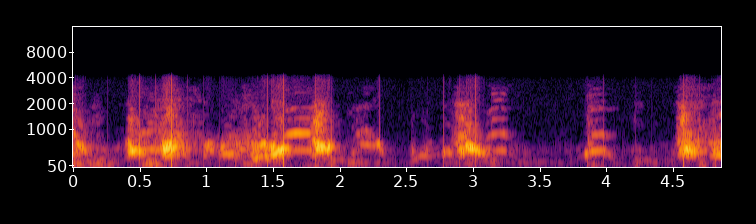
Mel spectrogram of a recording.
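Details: Three Boerboels alongside two other dogs, provoked by the household dogs, bark in a rough, agitated exchange: bursts of loud overlapping barks and yips, pausing briefly, then resuming.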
